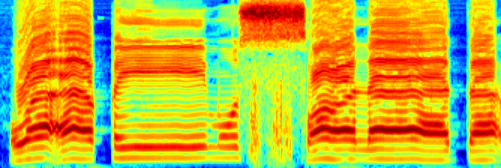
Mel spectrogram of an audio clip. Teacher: alif lam syamsiyah yaitu suaranya kita langsung ke huruf shadnya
